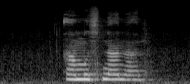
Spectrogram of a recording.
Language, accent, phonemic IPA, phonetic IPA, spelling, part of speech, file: Armenian, Eastern Armenian, /ɑmusnɑˈnɑl/, [ɑmusnɑnɑ́l], ամուսնանալ, verb, Hy-ամուսնանալ.ogg
- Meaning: to marry; to get married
